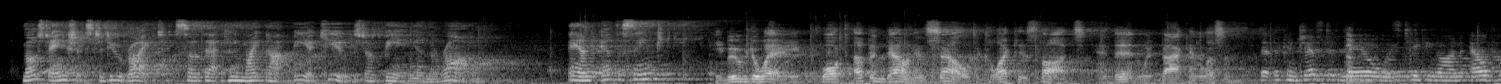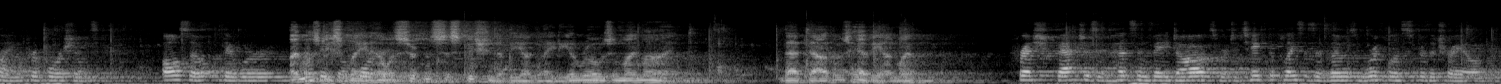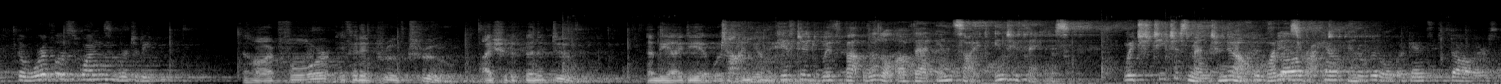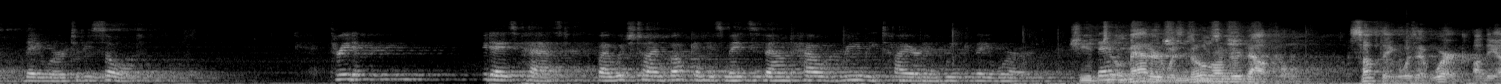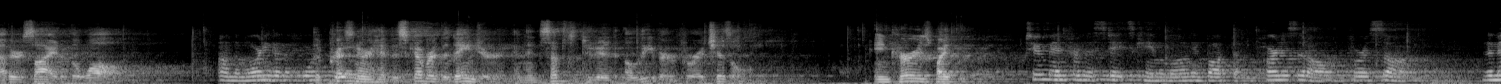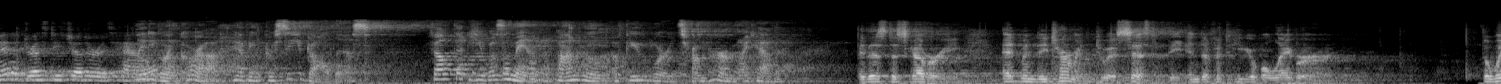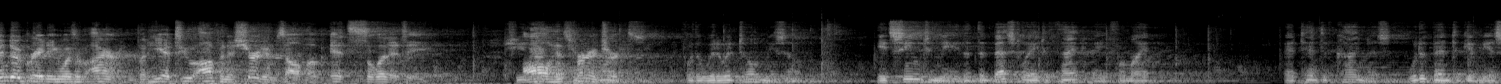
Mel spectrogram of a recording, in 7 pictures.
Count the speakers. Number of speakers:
4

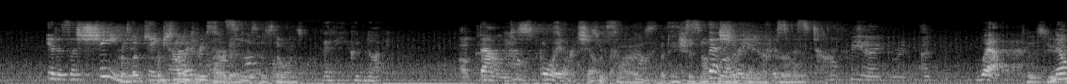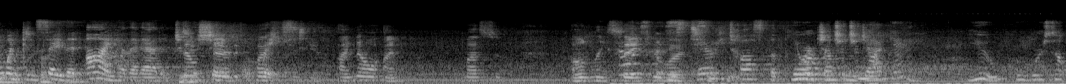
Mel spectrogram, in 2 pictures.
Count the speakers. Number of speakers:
4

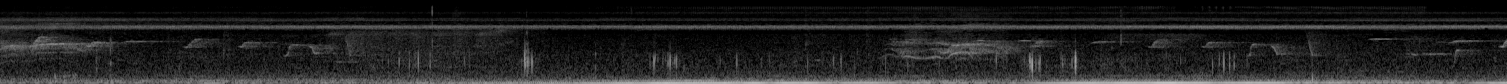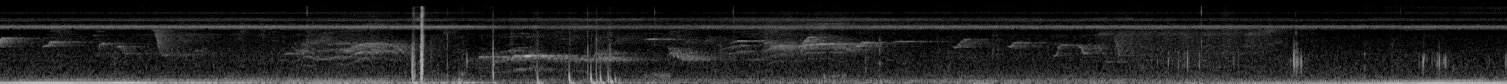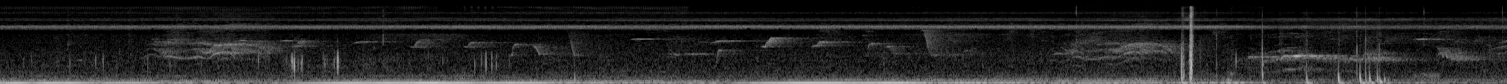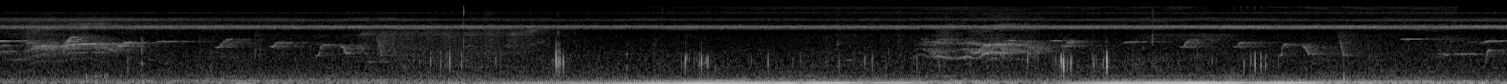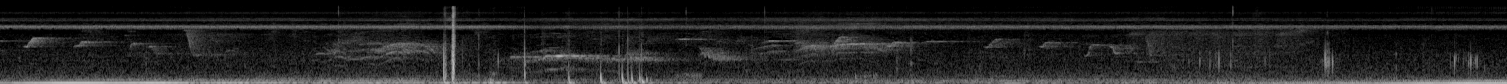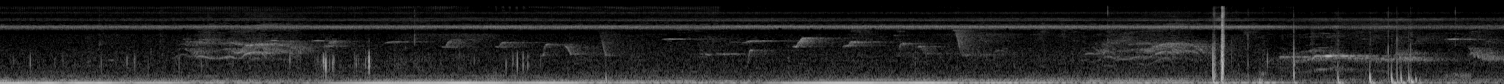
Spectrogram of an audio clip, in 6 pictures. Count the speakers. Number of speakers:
0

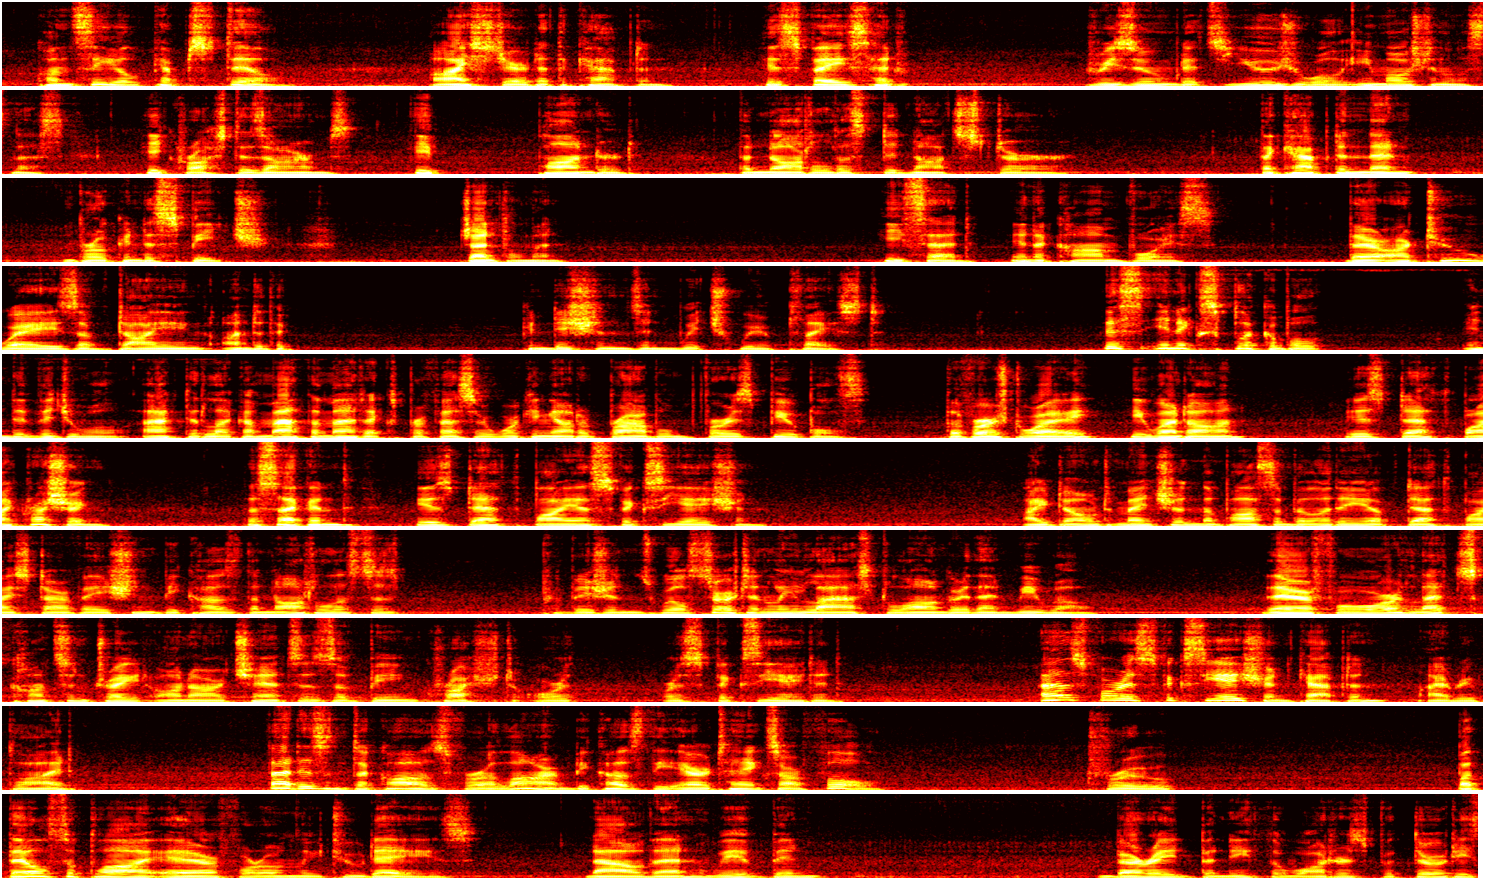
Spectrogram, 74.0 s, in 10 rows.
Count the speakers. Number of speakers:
1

